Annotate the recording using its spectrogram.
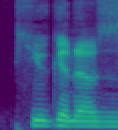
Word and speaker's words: Huguenots: discuss the Huguenots. Which is spelled, it's also pronounced Huguenots. It's the anglicized version, but Huguenots is the French, so we'll go with that.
